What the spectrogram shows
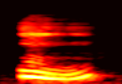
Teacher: It is unrounded because while producing the sound e your lips are not rounded but are unrounded and also it is a long vowel. Hence we describe it as a tense vowel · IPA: /iː/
